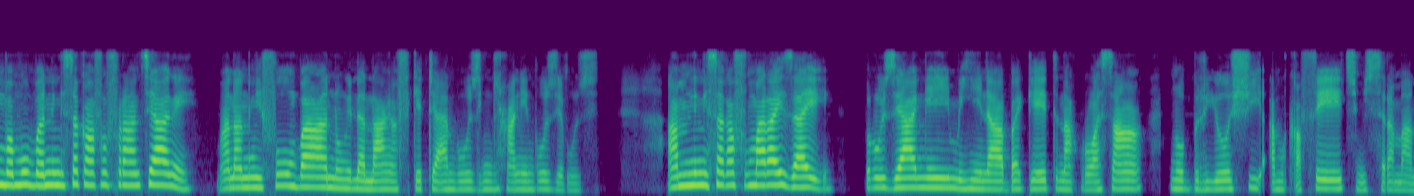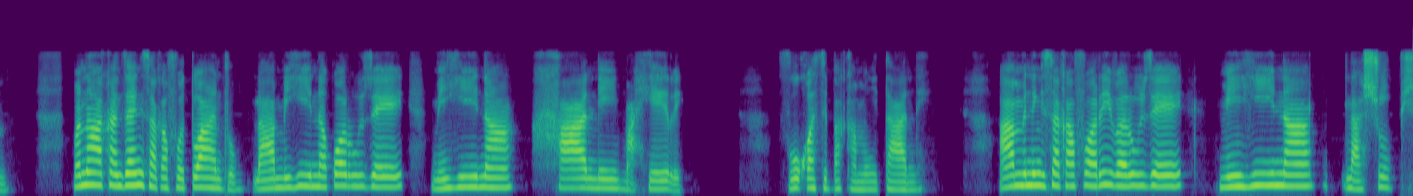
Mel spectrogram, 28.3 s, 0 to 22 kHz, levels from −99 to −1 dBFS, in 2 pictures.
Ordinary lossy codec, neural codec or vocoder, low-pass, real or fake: none; codec, 16 kHz, 2 kbps, FunCodec, trained on LibriTTS, 25 frames a second; 7.2 kHz; fake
